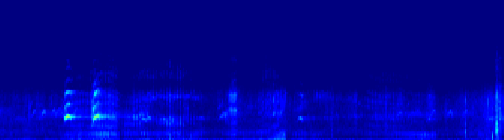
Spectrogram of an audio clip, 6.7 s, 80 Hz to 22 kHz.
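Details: Stray cat at a temple, after dashing straight toward a person, purring in a steady low rumble throughout, recorded with a GoPro HERO8; small birds chirp higher up in the background.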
